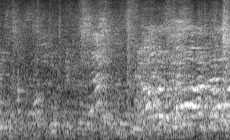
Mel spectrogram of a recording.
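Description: Spectators chattering, with many overlapping voices in a large hall.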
